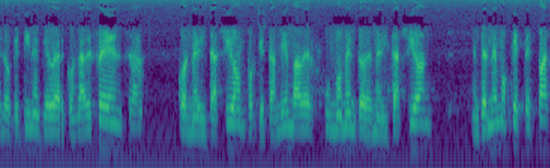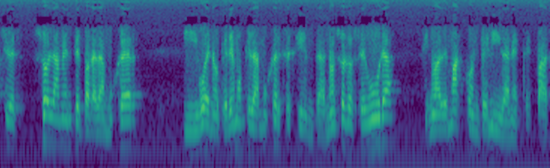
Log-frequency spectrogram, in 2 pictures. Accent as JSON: {"language": "Spanish", "region": "Buenos Aires", "country": "Argentina", "said": "Mira, vos sabes que yo vengo de Capital Federal."}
